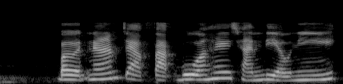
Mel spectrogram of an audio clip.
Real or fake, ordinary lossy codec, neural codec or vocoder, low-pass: fake; none; codec, 44.1 kHz, 7.8 kbps, Pupu-Codec; 7.2 kHz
